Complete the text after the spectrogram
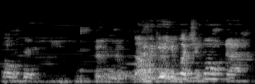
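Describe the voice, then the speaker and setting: Echoey, distant stage recording of a man playing an older American barber with a very high, bright voice. He is a folksy, boastful old boxer who teases and repeats himself for emphasis in a stage play. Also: lively intonation, fairly quick, slight background noise. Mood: joking, chatty. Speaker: stage actor. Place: indoor theatre stage, picked up from afar.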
